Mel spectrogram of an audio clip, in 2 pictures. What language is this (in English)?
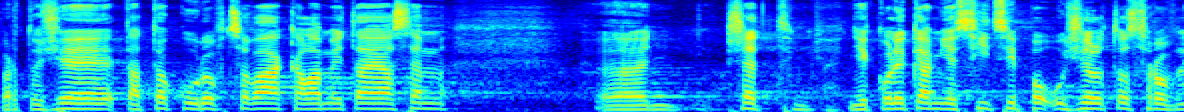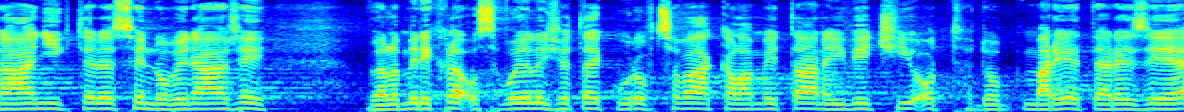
Czech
